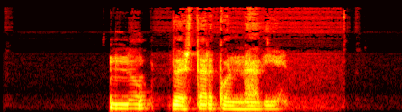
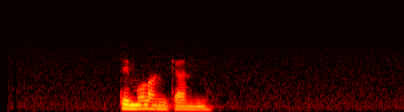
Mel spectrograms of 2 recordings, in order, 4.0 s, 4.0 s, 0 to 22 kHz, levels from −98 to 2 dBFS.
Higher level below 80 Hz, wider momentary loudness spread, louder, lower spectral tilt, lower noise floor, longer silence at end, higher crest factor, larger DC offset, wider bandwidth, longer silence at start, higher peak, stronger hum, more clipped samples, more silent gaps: first, -56 dBFS vs -78 dBFS; about the same, 13 LU vs 13 LU; first, -19 LUFS vs -35 LUFS; second, -4.5 dB/octave vs -11.5 dB/octave; about the same, -76 dBFS vs -78 dBFS; second, 1.15 s vs 1.95 s; about the same, 20 dB vs 22 dB; neither; first, 17 kHz vs 4 kHz; about the same, 1.1 s vs 1.2 s; first, -2 dBFS vs -18 dBFS; neither; neither; neither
